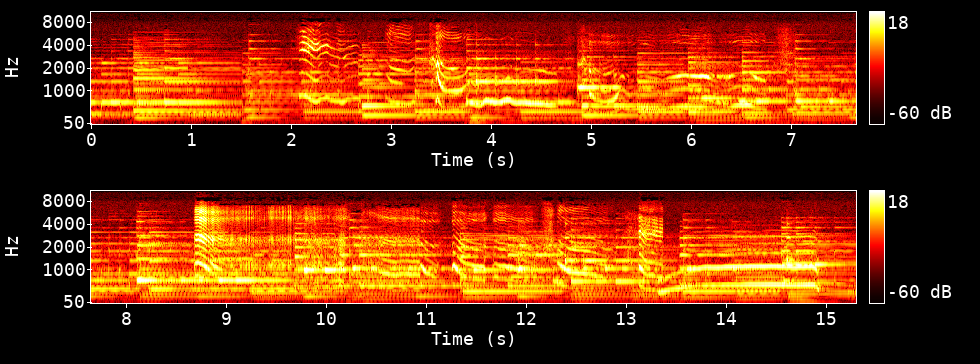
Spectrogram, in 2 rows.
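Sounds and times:
slow sad music: 0.0s - 15.2s
dog howling and crying: 2.1s - 7.6s, 8.7s - 15.1s.

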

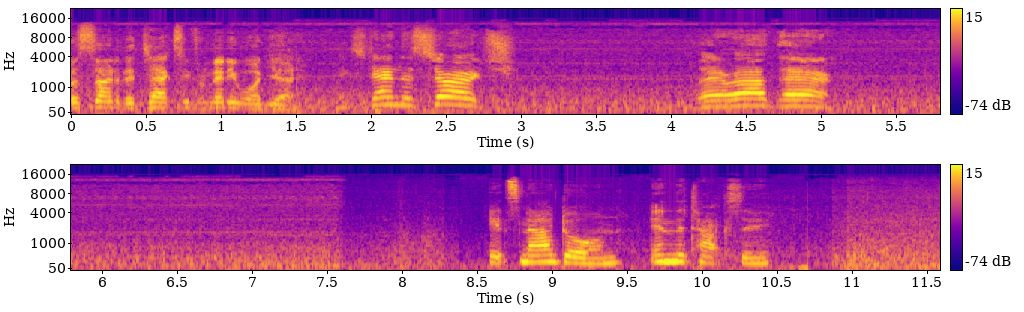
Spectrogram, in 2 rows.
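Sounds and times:
speech: 0.0s - 3.0s, 4.2s - 5.2s, 8.6s - 11.0s
helicopter rotor noise during an aerial search: 0.0s - 8.5s.

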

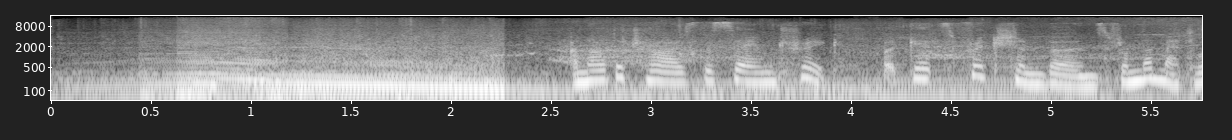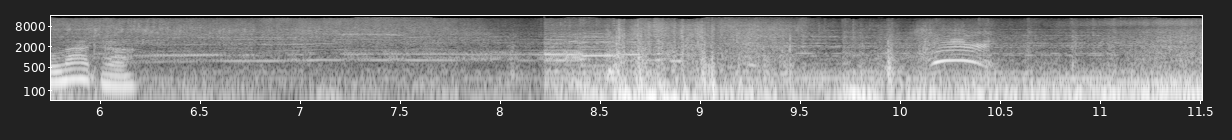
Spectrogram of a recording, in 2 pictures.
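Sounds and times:
two motorcycles revving and accelerating away: 0.0s - 11.4s
speech: 2.6s - 6.4s.

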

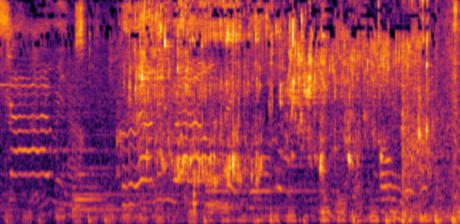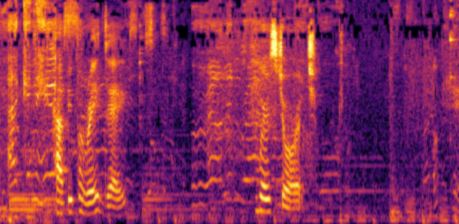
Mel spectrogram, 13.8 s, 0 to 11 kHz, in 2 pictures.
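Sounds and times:
busy music: 0.0s - 13.7s
coffee pouring into a cup: 1.8s - 6.5s
speech: 7.8s - 9.3s, 10.8s - 11.7s.

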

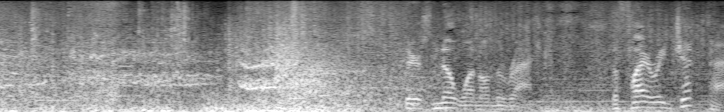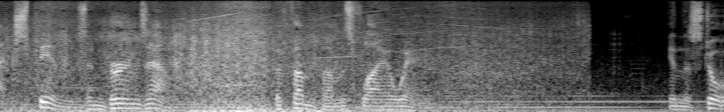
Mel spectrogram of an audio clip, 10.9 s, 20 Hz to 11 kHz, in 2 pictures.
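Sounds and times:
SUV engine roaring: 0.0s - 6.9s
SUV tires skidding in street traffic: 0.0s - 9.7s
speech: 3.1s - 8.8s, 10.5s - 10.8s.

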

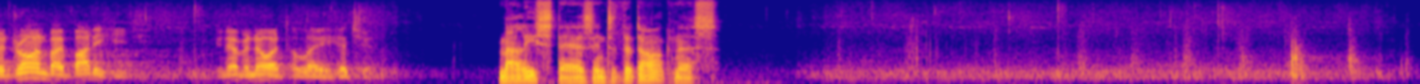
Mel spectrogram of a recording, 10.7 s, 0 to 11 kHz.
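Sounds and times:
speech: 0.0s - 1.1s, 1.7s - 3.0s, 3.7s - 5.5s
footsteps stomping back toward a campfire: 8.8s - 10.6s.

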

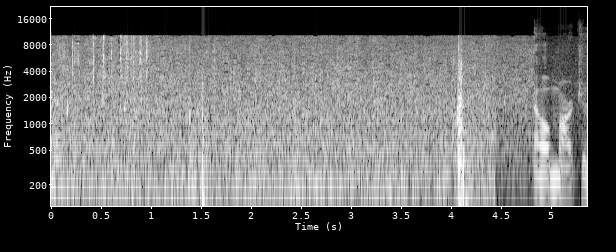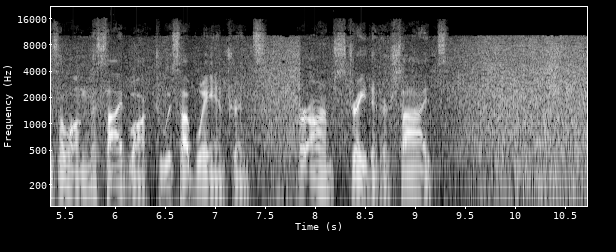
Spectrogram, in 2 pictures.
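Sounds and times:
car windshield wipers running: 0.0s - 1.9s, 4.0s - 4.5s
steady rain on a rental car: 0.0s - 10.7s
soft thuds: 1.4s - 1.7s, 4.0s - 4.4s
speech: 4.8s - 9.4s.

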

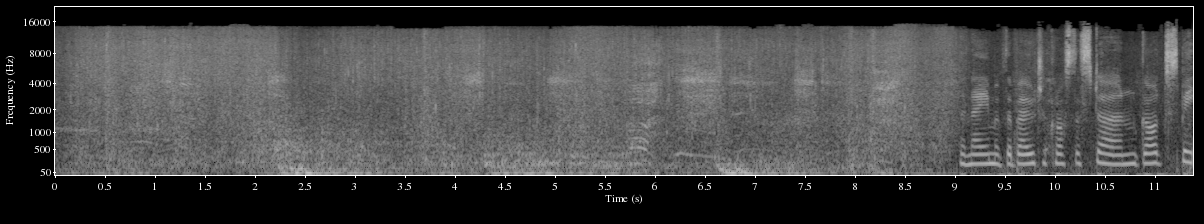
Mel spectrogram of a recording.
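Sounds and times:
thunder rumbling at sea: 0.0s - 8.9s
rain at sea around a boat: 0.0s - 9.2s
waves washing at sea around a boat: 0.0s - 11.3s
speech: 9.1s - 11.3s.

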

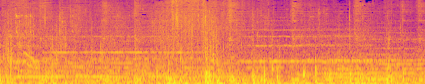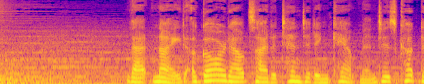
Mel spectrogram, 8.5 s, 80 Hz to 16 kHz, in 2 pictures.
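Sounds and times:
horse and camel hooves clopping across a desert: 0.0s - 4.5s
speech: 5.6s - 8.4s.

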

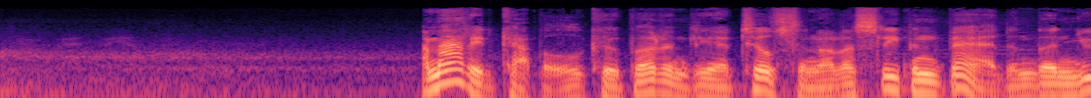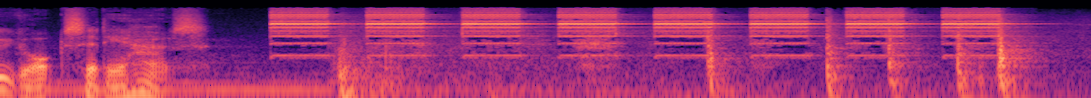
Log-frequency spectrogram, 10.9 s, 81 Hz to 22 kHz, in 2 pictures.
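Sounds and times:
speech: 2.1s - 7.2s
electronic alarm clock beeping at the bedside: 6.8s - 10.9s.

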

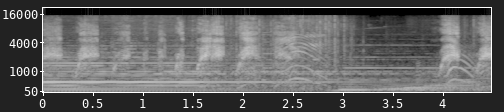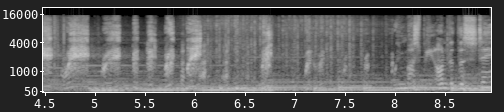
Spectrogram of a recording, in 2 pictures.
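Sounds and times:
grumpy duck quacking at a theater: 0.0s - 2.9s, 3.9s - 7.7s
speech: 8.4s - 8.9s.

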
